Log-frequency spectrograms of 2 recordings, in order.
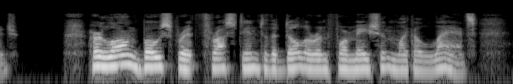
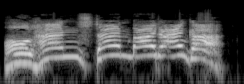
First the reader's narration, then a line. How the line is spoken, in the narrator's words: Manthir shouted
